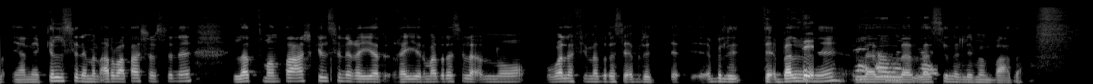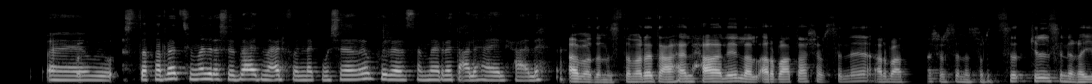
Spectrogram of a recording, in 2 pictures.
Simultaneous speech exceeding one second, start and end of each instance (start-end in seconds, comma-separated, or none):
none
